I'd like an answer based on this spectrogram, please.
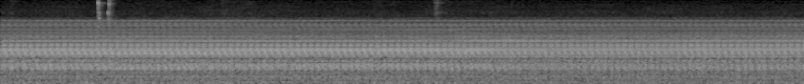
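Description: Steady loud buzzing drone with a fast rhythmic pulse, typical of an MRI scanner running a sequence.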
